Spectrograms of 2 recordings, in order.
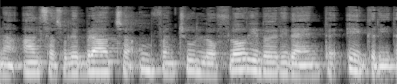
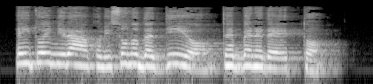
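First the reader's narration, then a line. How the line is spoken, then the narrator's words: Woman shouting from crowd. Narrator (Italian): grida una voce di donna dal mezzo alla folla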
